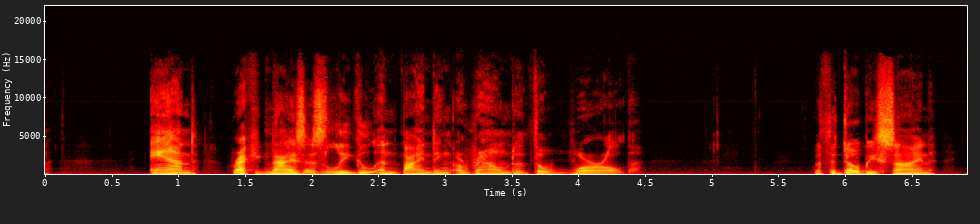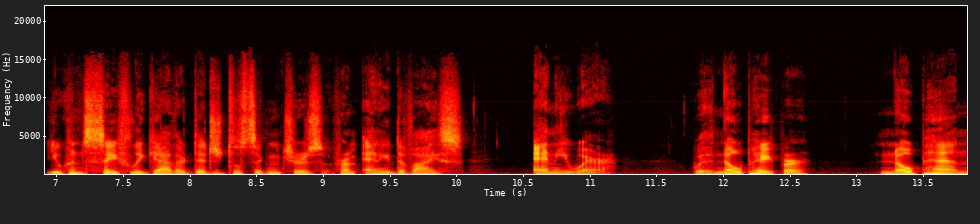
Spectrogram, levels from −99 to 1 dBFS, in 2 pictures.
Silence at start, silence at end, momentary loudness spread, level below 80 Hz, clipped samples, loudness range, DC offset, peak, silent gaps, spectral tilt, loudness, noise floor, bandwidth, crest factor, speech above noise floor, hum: 0 s; 0 s; 10 LU; -48 dBFS; under 0.1%; 4 LU; under 0.1%; -8 dBFS; none; -4.5 dB/octave; -32 LUFS; -73 dBFS; 16 kHz; 26 dB; 41 dB; none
